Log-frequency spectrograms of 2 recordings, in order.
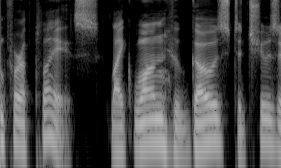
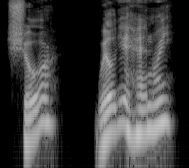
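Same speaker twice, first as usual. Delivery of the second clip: higher, lightly voiced pleading; beseeching; 8 semitones higher, 3 dB louder than usual. Wounded soldier pleading with his friend, lightly beseeching. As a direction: plead for reassurance. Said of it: "the tall soldier beseeched".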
